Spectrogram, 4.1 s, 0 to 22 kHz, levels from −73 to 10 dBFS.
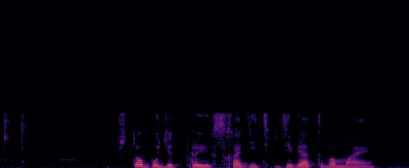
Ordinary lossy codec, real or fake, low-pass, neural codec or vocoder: MP3, 48 kbps; fake; 7.2 kHz; vocoder, 22.05 kHz, 80 mel bands, Vocos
